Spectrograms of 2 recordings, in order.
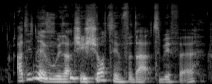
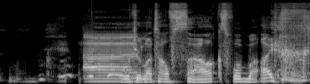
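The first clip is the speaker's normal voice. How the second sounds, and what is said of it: Sloppy put-on accent. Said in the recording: “Sorry, that was a sloppy accent.”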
